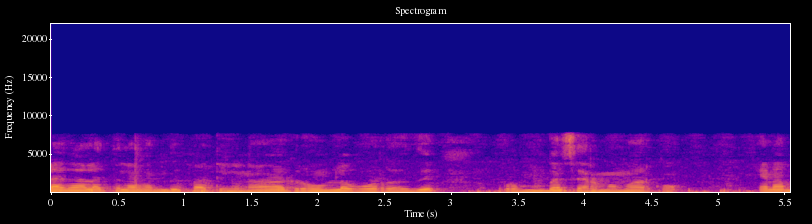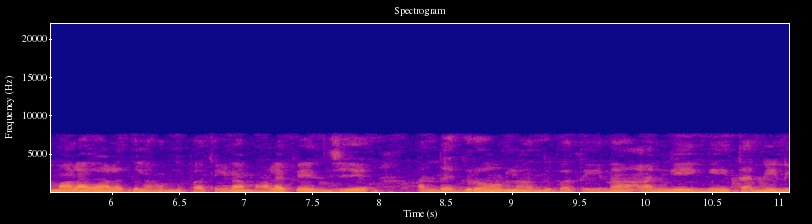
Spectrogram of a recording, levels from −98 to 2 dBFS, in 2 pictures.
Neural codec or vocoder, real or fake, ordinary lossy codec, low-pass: none; real; none; none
